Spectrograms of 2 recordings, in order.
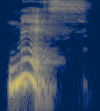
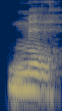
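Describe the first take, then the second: First: "miss" lifted high and rising. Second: Said in the usual way. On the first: Shown as a demonstration. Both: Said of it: "Mm, eh, s".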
